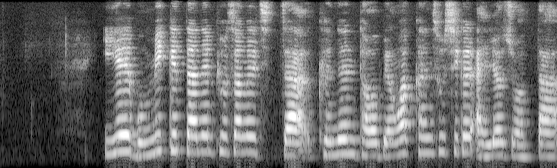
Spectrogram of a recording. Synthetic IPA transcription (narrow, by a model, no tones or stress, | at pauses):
ie̞momːik͈e̞t̚t͈anɯnpʰjod͡ʑaŋɯɭt͡ɕi̥nt͡ɕ͈akɯnɯntʌmjʌŋɦwakʰansʰoɕʰiɡɯɾʔaʎːʌd͡ʑuʌt̚t͈a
